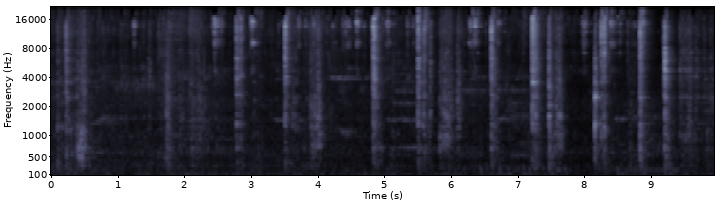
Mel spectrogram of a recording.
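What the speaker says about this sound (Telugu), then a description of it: "ఇప్పుడు ఉడికించుకున్న చికెన్ దీంట్లో వేస్తున్నాం. మొత్తం ఒకసారి కలుపుకోవాలి." Cooked chicken is stirred in a curry pot with whole spices, bringing repeated metal spoon clanks and scrapes against the pot at an irregular rhythm over a low sizzle, close and fairly loud.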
